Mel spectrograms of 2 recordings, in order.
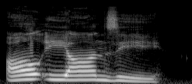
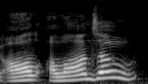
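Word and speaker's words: Allons-y: And Alice says her team name is pronounced All-E-On-Z, French for let's go. Okay, I did not know that. I had no idea. I was like, Alonzo?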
